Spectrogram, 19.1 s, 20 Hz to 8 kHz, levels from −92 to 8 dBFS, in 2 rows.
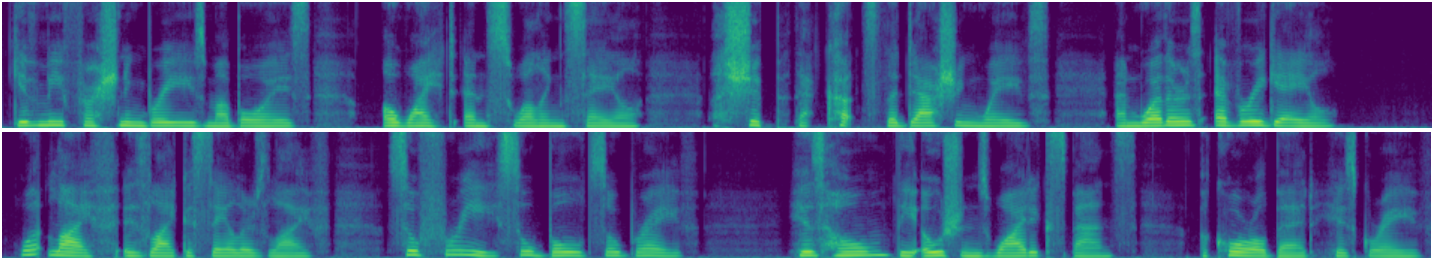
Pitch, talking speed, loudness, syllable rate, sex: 205 Hz, 145 wpm, -19 LUFS, 4.1 syllables/s, female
